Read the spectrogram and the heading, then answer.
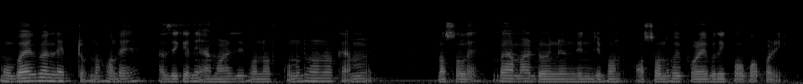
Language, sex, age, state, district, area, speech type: Assamese, male, 18-30, Assam, Sonitpur, rural, spontaneous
